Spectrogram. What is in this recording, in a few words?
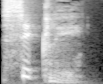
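"sickly", British English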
